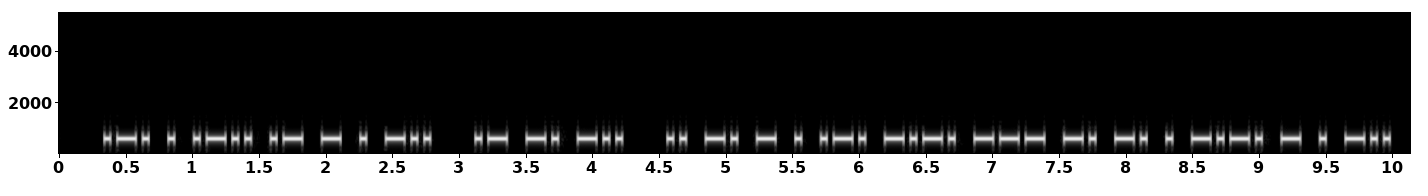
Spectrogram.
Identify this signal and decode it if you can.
Morse code, heard as a keyed tone, about 25 wpm, 600 Hz. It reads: RELATED AND INTERCONNECTED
